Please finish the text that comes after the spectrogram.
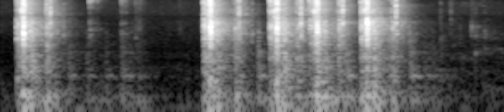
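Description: An Olympia Traveller typewriter types a few quick keystrokes, a single sharp clack followed by a short pause, then a rapid cluster of four close, crisp strikes.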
